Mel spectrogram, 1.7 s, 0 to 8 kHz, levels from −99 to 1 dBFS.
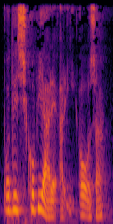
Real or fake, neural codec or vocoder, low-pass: real; none; 7.2 kHz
